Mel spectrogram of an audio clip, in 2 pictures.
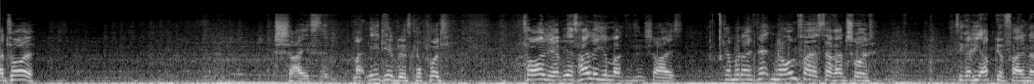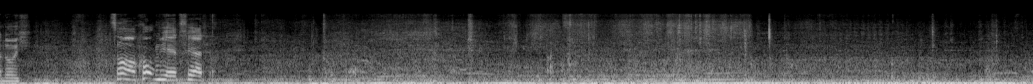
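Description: A car engine rumbles steadily as the car drives.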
